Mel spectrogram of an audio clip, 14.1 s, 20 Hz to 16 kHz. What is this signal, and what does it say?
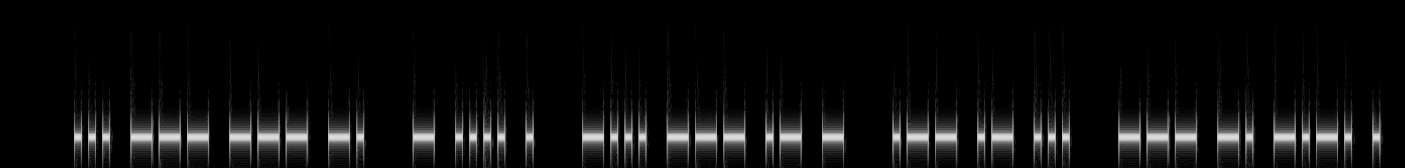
Morse code, heard as a keyed tone, about 17 wpm, 700 Hz. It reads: SOON THE BOAT WAS ONCE
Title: Sentences from Top 1000 Words - Review Part 3 - 17wpm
